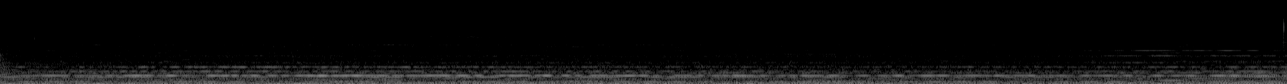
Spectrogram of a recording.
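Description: A steady, unbroken wash of rushing water from a waterfall in the background of a garden holds at a soft, even level throughout with a faint low hum beneath it and no voices.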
